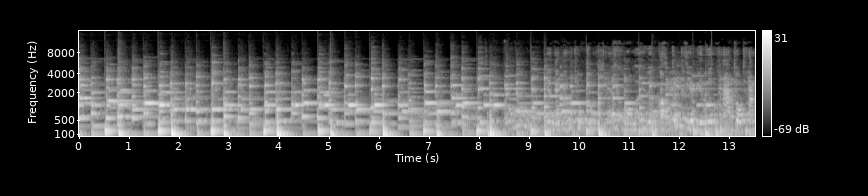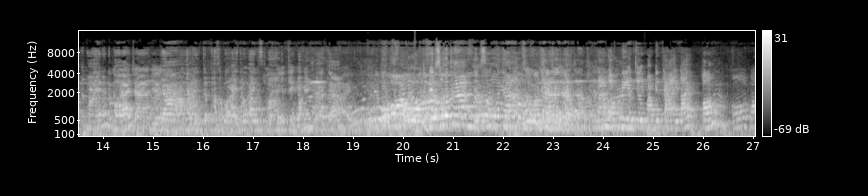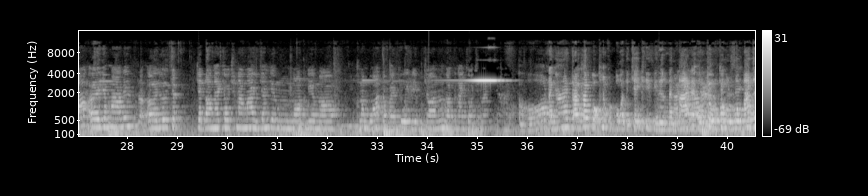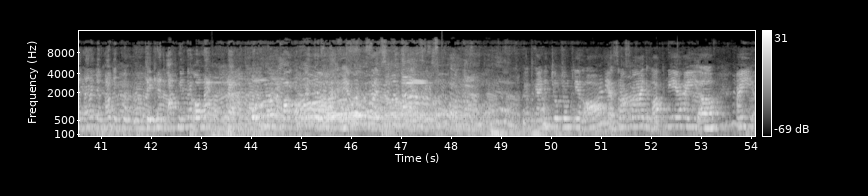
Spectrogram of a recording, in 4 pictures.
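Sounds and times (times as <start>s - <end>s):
women chattering: 8.5s - 27.5s, 38.1s - 54.0s.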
